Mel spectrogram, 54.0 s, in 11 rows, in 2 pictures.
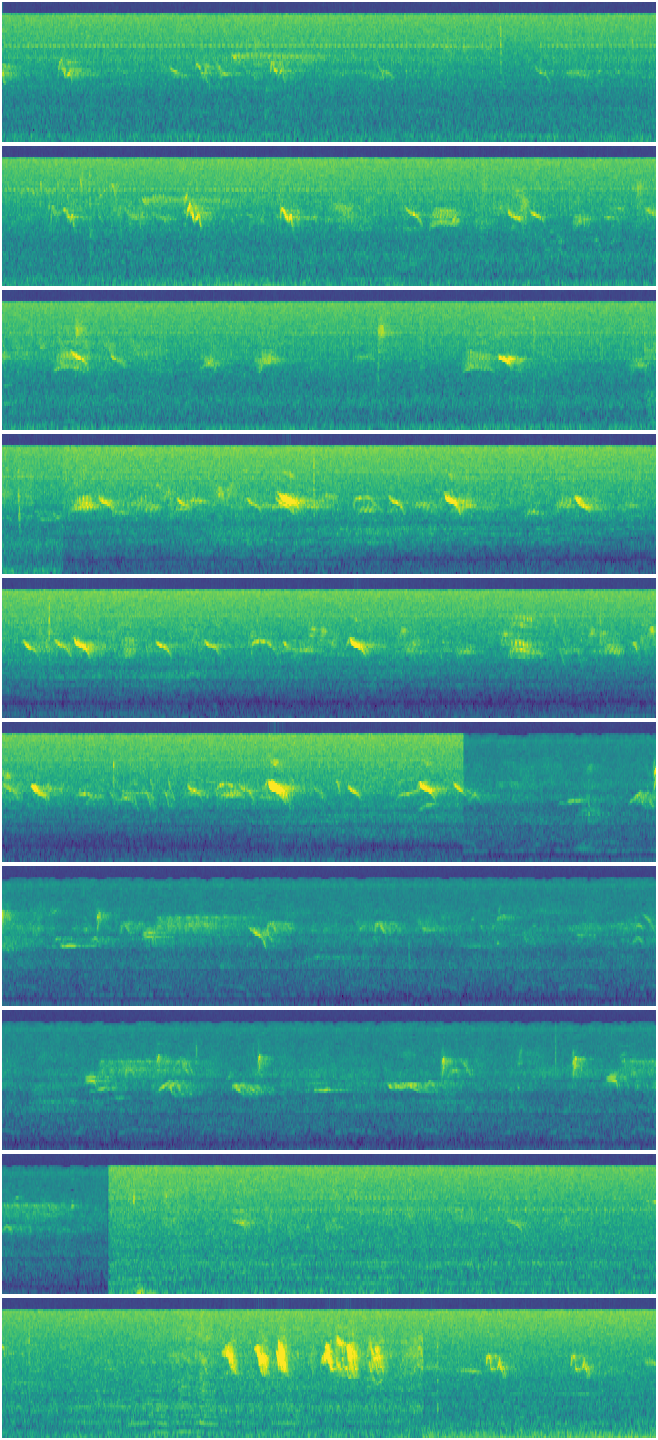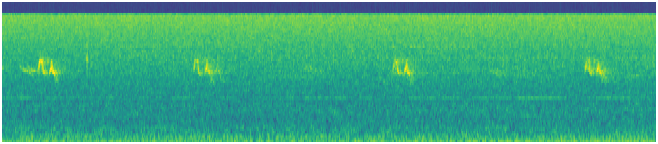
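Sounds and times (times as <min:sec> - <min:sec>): small birds chirping: 0:00.0 - 0:28.0, 0:38.6 - 0:53.9
low background rumble: 0:40.0 - 0:45.1, 0:45.9 - 0:53.9.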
